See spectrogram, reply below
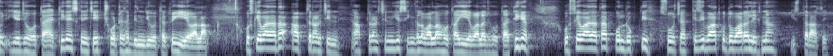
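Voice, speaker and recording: Fairly high-voiced male Hindi exam tutor. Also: darkish tone. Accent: North Indian Hindi. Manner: explains step by step, keeps saying "theek hai"; slows down to repeat key words and verses. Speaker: exam prep teacher. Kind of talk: online revision lesson.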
